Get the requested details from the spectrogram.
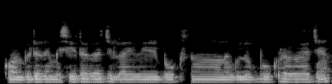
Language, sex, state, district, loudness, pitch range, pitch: Bengali, male, West Bengal, Purulia, -24 LUFS, 115-125 Hz, 120 Hz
